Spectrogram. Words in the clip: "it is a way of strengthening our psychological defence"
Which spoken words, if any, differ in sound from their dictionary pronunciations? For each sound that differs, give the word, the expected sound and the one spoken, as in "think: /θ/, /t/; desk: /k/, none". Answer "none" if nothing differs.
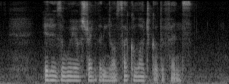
none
